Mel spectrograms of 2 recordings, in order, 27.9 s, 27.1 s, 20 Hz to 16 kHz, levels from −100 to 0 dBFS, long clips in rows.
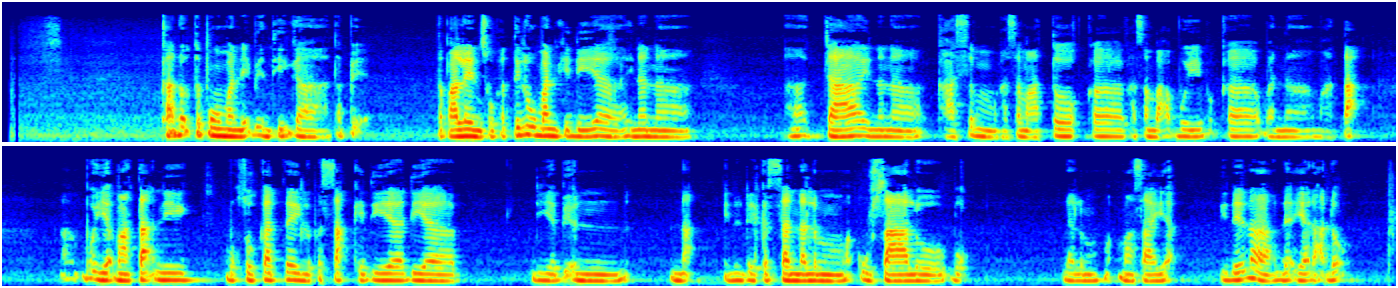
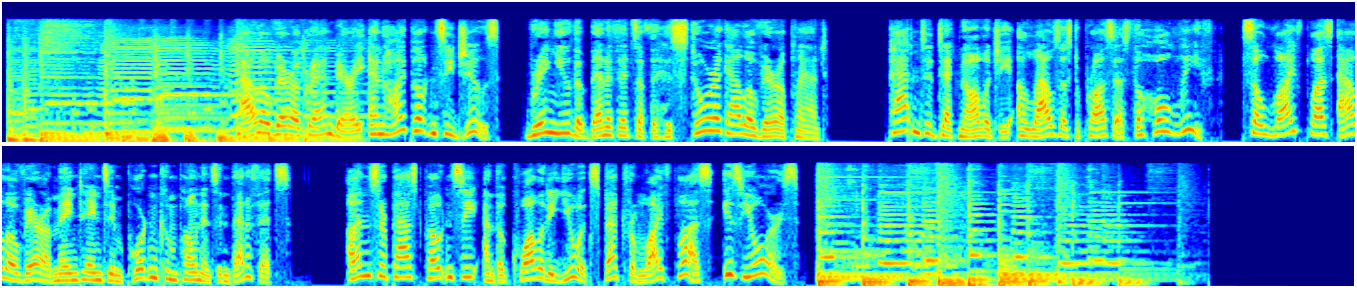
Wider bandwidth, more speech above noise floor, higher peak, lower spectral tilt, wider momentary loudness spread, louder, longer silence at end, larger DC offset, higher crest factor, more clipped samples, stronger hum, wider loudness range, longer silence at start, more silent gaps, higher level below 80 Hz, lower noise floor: about the same, 11 kHz vs 10.5 kHz; first, 41 dB vs 27 dB; first, -2 dBFS vs -8 dBFS; first, -7.5 dB/octave vs -4 dB/octave; first, 14 LU vs 6 LU; first, -22 LUFS vs -26 LUFS; second, 0.55 s vs 1.7 s; neither; about the same, 20 dB vs 20 dB; neither; neither; first, 6 LU vs 3 LU; first, 1.6 s vs 0.05 s; neither; second, -66 dBFS vs -38 dBFS; first, -62 dBFS vs -53 dBFS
